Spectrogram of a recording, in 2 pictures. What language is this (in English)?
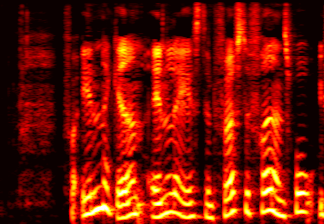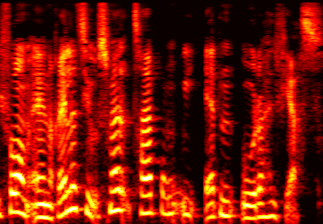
Danish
